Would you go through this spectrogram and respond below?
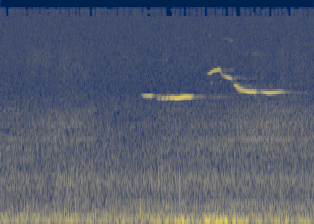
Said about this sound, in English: Meadowlark is still singing.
